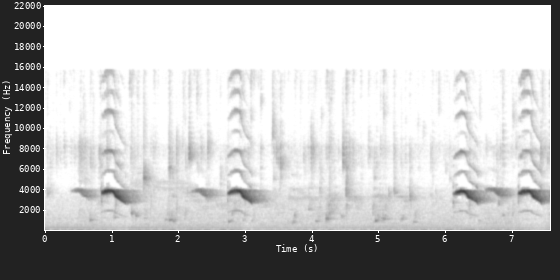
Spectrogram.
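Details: Energetic song of a male Javan grey-throated white-eye, kept for tutoring other songbirds: loud bright high whistles with steep downward sweeps in bursts, separated by quieter scattered chirps; faint low hum.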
